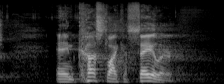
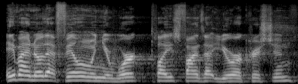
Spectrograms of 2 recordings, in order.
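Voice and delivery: normal talking voice

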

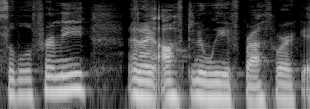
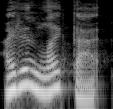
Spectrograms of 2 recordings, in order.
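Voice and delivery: lightly voiced little boy, pitched higher; a hint of a child's protest, higher pitched; slightly higher voice for a young son; small child; 6 semitones higher than usual. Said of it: "Or he might say".

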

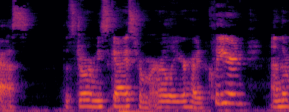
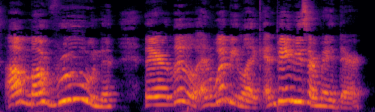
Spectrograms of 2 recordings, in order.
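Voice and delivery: exasperated explaining; 5 semitones higher, 6 dB louder than usual. A narrator's reading.

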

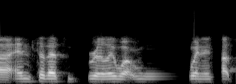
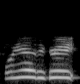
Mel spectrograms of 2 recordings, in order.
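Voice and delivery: put-on high, light girly voice; man putting on a high girl voice; 14 semitones higher than usual. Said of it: "that's my girl voice".

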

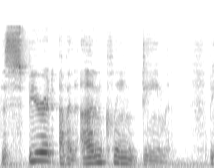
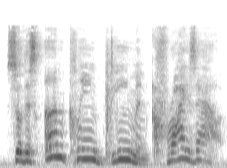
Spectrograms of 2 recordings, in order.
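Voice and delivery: raised higher and slowed, dramatic; dramatic reading; 7 semitones higher, 4 dB louder, slower than usual. Shown as a demonstration. Teacher dramatizing the demon's outcry for viewers, raised and slow. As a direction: read it like a climax in the story. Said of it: "I was trying to be a little dramatic there".

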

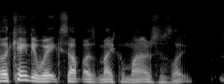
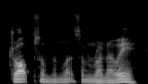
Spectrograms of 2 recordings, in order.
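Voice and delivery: ordinary talk, nothing marked

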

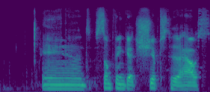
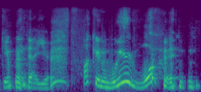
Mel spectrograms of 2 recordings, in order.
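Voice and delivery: louder, higher, drawn-out insult; hammed-up annoyance, pitched up; mock exasperation; 6 semitones higher, 5 dB louder, slower than usual. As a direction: act out fed-up disbelief. Acts out exasperated man at woman.

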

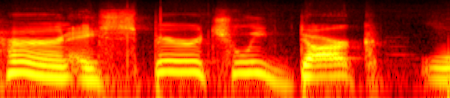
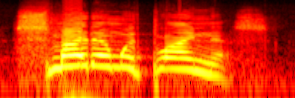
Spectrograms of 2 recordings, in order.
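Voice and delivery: higher, louder punchy command; bold repeat; 7 semitones higher, 4 dB louder than usual. Acted. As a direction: hit it harder the second time. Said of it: "That doesn't sound very Christ-like".

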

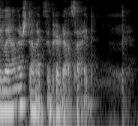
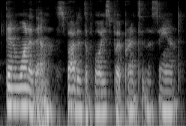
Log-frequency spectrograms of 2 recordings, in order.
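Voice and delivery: ordinary delivery

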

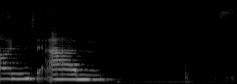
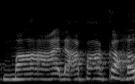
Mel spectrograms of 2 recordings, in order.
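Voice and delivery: slow, drawn-out odd motherfucker; Tommy Wiseau delivery; slower than usual. Retold or imitated. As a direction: mimic the strange movie delivery. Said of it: "Like, the way he says".

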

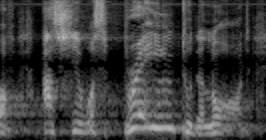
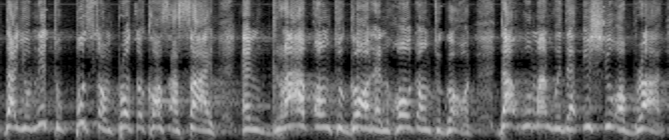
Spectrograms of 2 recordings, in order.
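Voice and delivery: loud, rising sermon delivery; fiery preaching; 4 semitones higher, 7 dB louder than usual. Real, not acted. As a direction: preach it full force to the congregation. Preaching at full force.

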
